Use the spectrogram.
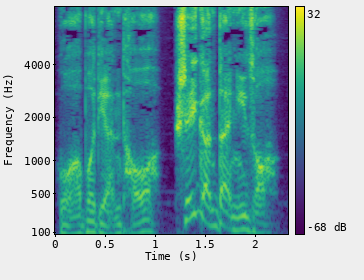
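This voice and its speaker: A man voicing a fierce old husband who shouts and curses to protect his dying wife in a spoken ghost story. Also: lowish voice, huge pitch swings, unhurried, husky, dry recording, soft background music, heavily acted. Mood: furious. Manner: shouting, cursing.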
